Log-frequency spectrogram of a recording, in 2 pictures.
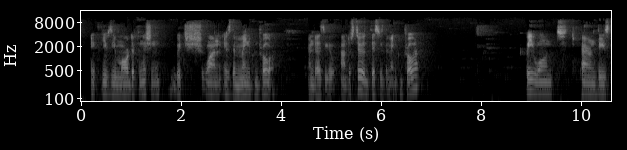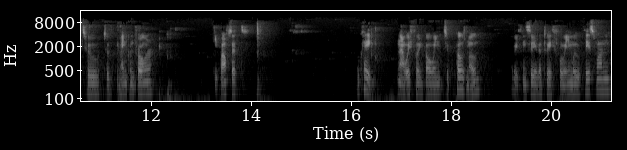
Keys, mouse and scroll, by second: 3.5-5.1 middle drag, 10.0-13.2 right drag, 12.3 ctrl+p, 14.9-16.6 right drag, 16.0-18.8 middle drag, 16.6 ctrl+Tab, 20.1 g.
